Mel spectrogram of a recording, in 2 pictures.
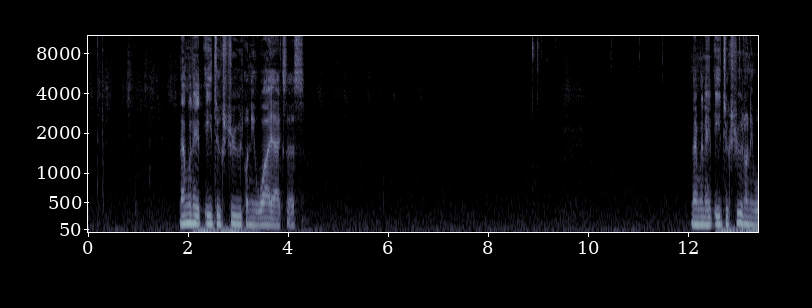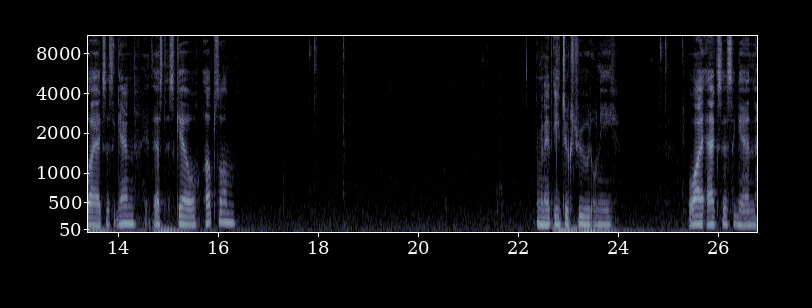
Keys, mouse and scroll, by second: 2.1 e, 12.5 e, 14.7 s, 18.8-20.7 middle drag, 22.7 e, 25.6 middle click.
